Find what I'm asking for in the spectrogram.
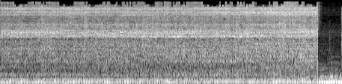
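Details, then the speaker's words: High-mileage Honda EK hatchback at idle and revved: loud, raspy, uneven low rumble with a harsh puffing edge; exhaust leak from a cracked exhaust manifold, new manifold and exhaust planned. "It already sounds kind of horrible, but I'm gonna rev it so you guys can hear how bad it really sounds. Yep, sounds like shit. There's a crack on the manifold."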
